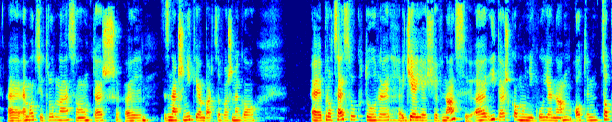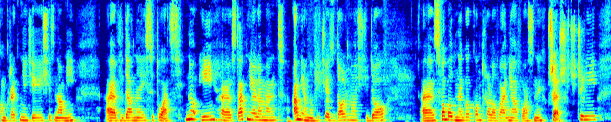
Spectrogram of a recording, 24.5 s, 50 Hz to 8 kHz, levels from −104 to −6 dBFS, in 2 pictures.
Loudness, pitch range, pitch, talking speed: -24 LUFS, 180-205 Hz, 190 Hz, 100 wpm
